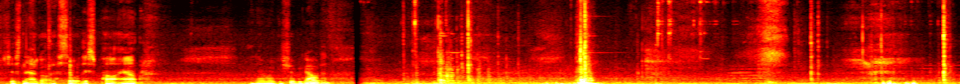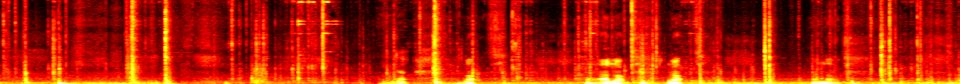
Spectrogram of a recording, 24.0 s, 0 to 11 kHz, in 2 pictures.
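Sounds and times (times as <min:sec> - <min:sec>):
keys jangling: 0:07.9 - 0:09.2, 0:09.9 - 0:24.0
metal lock clicks and knocks: 0:11.0 - 0:14.3, 0:14.9 - 0:24.0.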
